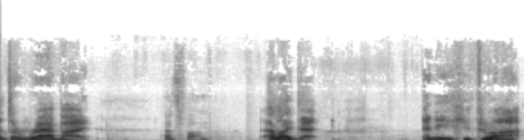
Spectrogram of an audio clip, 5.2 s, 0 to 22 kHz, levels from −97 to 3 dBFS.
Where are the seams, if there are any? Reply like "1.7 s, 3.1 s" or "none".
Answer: 2.6 s

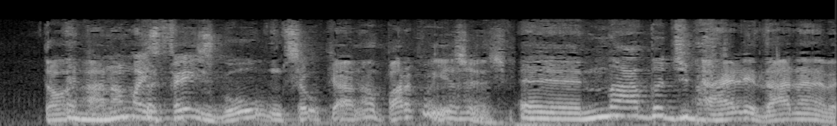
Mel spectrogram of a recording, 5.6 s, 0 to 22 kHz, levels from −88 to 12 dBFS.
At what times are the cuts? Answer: 3.4 s, 4.7 s

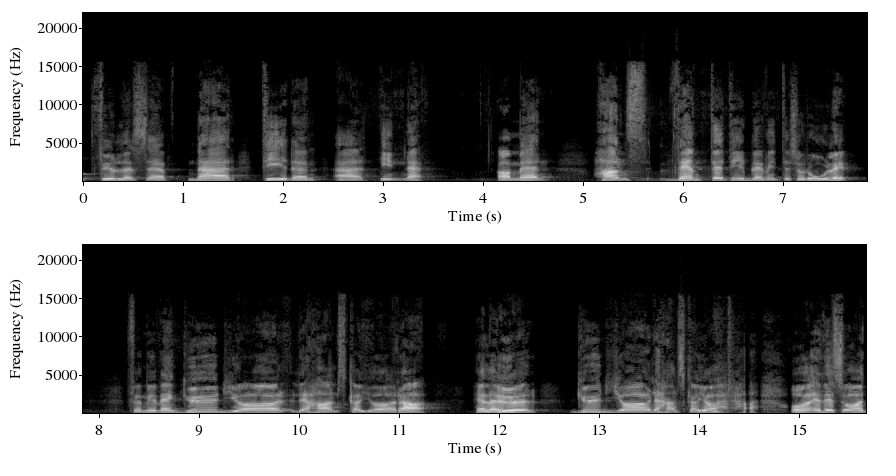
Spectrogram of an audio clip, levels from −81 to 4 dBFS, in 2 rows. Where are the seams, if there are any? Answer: none

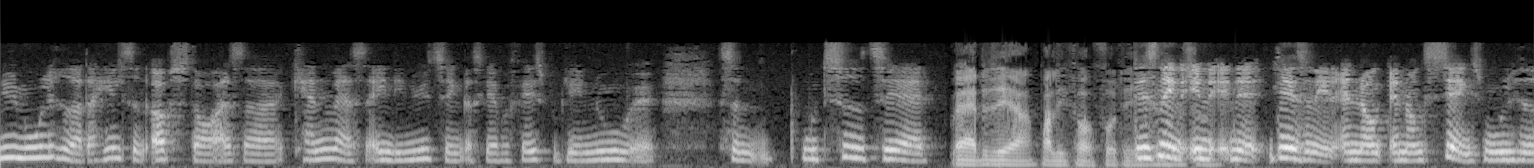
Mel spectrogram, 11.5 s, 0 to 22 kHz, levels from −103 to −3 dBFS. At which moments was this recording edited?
none

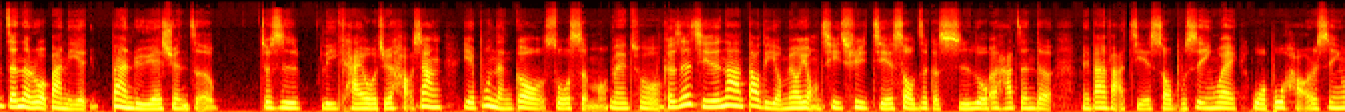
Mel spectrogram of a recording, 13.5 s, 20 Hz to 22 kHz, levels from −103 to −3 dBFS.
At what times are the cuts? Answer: 9.9 s

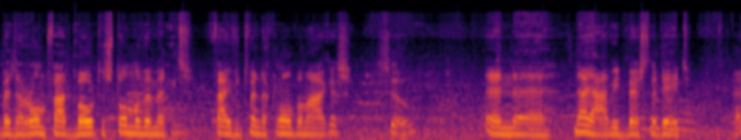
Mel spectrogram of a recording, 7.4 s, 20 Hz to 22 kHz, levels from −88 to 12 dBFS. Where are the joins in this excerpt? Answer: 6.1 s

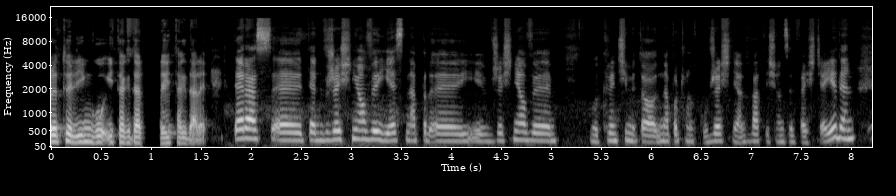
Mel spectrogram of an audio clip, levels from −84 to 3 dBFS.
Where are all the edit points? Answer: 1.7 s

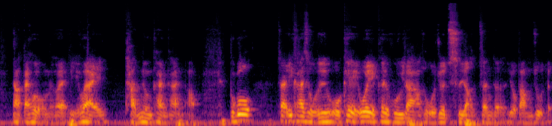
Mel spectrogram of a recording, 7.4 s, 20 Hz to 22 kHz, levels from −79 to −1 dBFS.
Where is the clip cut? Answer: none

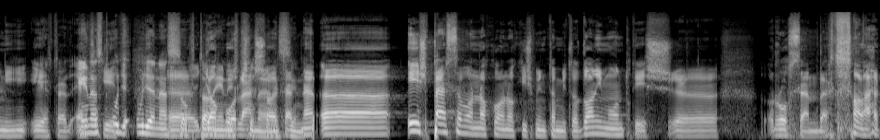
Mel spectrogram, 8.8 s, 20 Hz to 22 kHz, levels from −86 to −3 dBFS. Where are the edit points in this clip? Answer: 3.1 s, 6.3 s

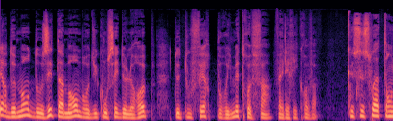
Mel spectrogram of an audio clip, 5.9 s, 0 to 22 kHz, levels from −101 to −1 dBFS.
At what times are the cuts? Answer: none

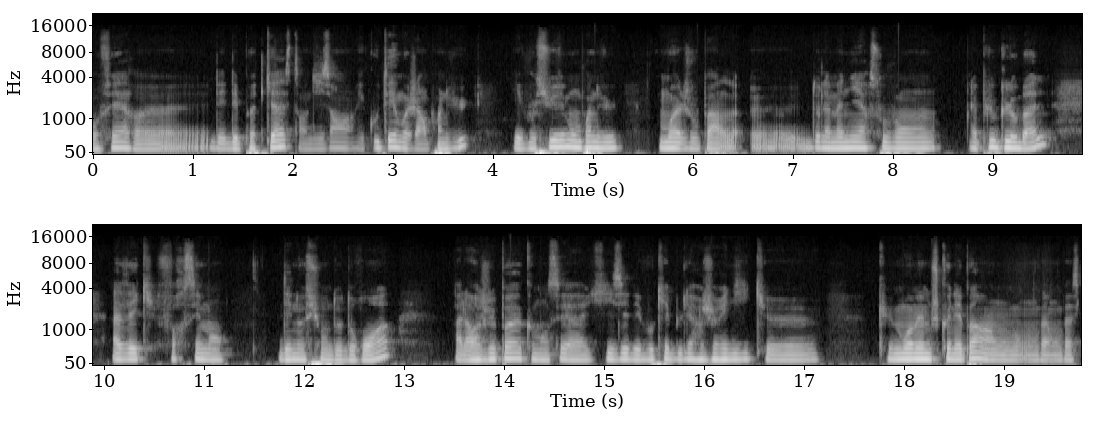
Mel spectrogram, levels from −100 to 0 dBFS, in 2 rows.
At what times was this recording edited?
5.6 s

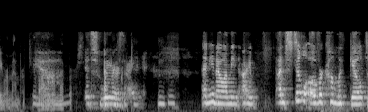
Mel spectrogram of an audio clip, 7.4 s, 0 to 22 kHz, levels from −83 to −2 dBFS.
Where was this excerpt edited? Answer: none

